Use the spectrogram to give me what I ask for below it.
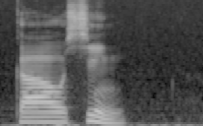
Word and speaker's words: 高兴: Tong, gao xing, gao xing. Gao a un ton 1, suivi du mot de la syllabe xing, qui est un 4e ton. Gao, ton 1, xing, ton numéro 4.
